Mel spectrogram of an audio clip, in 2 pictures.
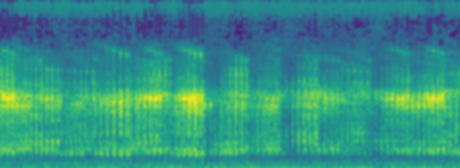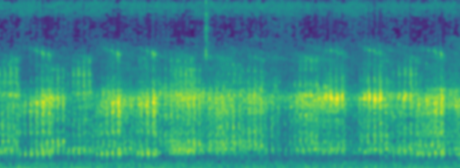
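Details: Many frogs croaking in May, a steady dense chorus of trilled, pulsing calls with small rises and falls in loudness, plus one brief sharp click and a low hum beneath.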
